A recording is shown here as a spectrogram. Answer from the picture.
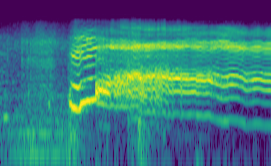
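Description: A person's high-pitched wailing cry. It jumps up sharply about half a second in, then slides slowly down in pitch with a fast wobble.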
